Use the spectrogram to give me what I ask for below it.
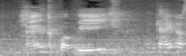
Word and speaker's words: Babij: what's your name hank puppy okay don't spell your last name for me e-a-b-i-j okay the j is kind of silent well they don't pronounce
